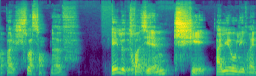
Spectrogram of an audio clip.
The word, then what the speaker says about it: 且: Le troisième caractère que nous allons apprendre, c'est qie, Q-I-E, troisième ton qui s'écrit de la manière suivante.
